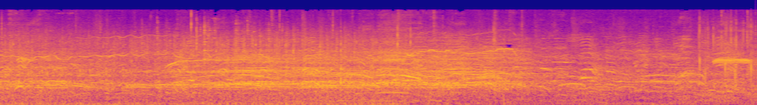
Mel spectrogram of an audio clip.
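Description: Football crowd noise: many indistinct voices shouting and calling over one another during play, with no single clear speaker.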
